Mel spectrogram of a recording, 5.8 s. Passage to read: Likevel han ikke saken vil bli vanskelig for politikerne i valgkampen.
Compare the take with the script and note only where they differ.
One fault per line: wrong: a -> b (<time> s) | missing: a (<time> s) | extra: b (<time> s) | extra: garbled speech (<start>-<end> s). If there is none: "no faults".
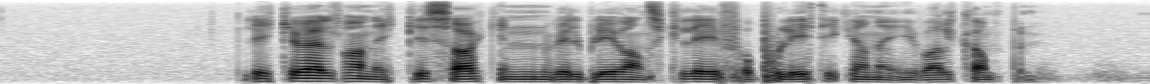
no faults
